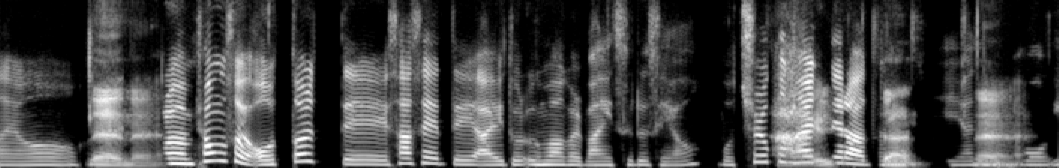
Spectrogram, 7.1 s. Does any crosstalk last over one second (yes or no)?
yes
